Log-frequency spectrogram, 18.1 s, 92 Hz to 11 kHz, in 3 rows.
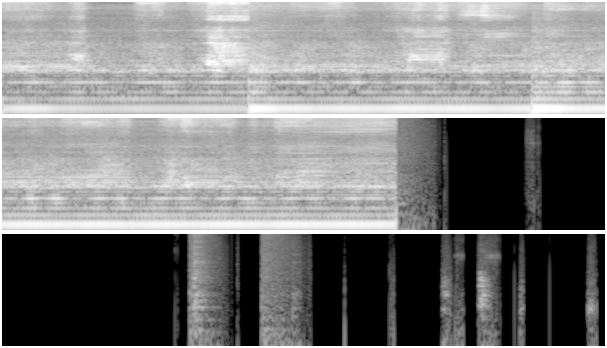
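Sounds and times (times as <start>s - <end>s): rasping strokes on metal: 0.0s - 10.0s.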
